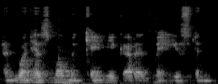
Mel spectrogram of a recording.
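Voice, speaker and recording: A man arguing his point in a casual online debate. His voice comes through a bad connection that makes it sound robotic and low quality. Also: little pitch movement, fast. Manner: insistent, argumentative, repeats "you know". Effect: robotic, low-quality online call audio. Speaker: participant in an online football discussion. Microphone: online voice call.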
